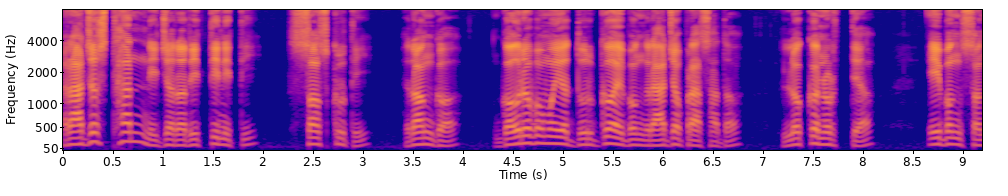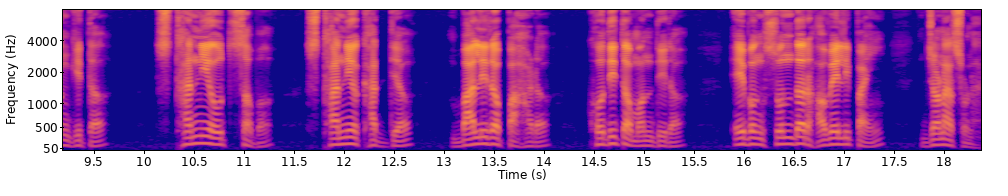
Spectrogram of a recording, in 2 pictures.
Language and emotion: Odia, neutral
